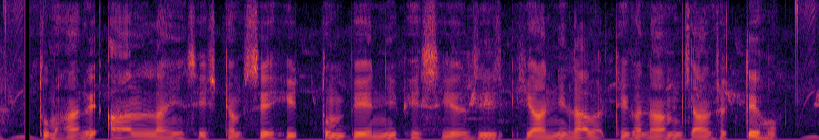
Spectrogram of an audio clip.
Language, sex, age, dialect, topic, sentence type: Hindi, male, 18-24, Awadhi Bundeli, banking, statement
